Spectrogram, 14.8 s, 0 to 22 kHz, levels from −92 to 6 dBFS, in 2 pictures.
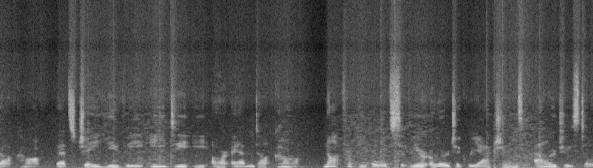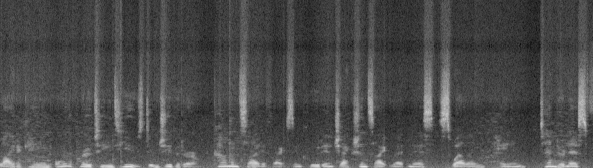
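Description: Speech recorded over room noise sitting about 10 dB below the voice, with noise suppressor artifacts throughout: the background is pulled down by about 20 dB, unlike a plain gate's clean on-off steps. Speech cut by the noise suppressor runs from 0.11 to 14.42 s, totalling roughly five seconds. Quiet consonants and endings fade by up to about 22 dB instead of vanishing outright as in a dropout.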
